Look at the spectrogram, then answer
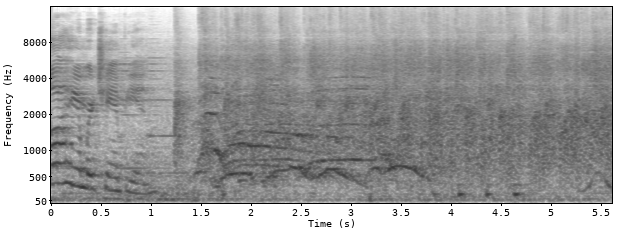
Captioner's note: audience cheering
